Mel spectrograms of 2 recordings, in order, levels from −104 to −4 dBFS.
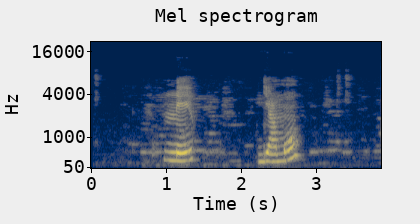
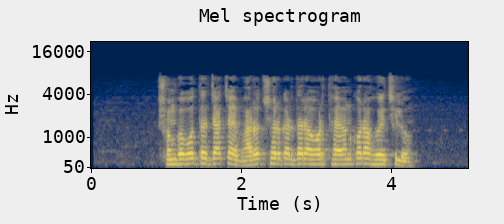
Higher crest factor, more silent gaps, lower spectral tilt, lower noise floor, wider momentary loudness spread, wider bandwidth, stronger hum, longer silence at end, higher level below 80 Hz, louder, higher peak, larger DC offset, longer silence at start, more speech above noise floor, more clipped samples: about the same, 20 dB vs 16 dB; neither; second, -4 dB/octave vs -6.5 dB/octave; first, -69 dBFS vs -62 dBFS; first, 17 LU vs 7 LU; about the same, 7.4 kHz vs 7.4 kHz; neither; first, 1.1 s vs 0.75 s; second, -84 dBFS vs -62 dBFS; second, -27 LUFS vs -16 LUFS; second, -12 dBFS vs -2 dBFS; neither; second, 0.7 s vs 0.9 s; about the same, 44 dB vs 46 dB; neither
